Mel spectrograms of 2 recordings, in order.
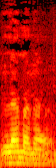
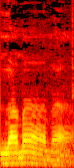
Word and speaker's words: Lamana: Met de klemtoon heeft men mij verzekerd op de tweede lettergreep. Niet Lamana, maar Lamana.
